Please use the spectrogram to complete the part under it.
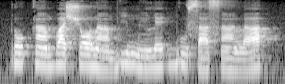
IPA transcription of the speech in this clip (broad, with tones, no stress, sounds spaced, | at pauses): ɾ o˧ k ã˧ b a˧ ʃ ɔ˧ l ã˨ b i˧ m ĩ˨ l e˨˦ ɡ͡b u˦˨ s a˨ s ã˨ l a˨˦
